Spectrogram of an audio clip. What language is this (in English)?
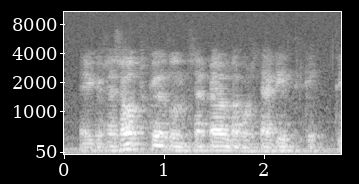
Finnish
